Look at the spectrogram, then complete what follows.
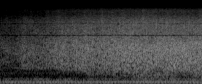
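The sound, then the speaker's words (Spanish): Dense, hissing patter like rainfall, an applause-style sound effect that swells slightly in the first second and then holds steady and fairly loud, with no voices. “Mira, te voy a dar un aplauso que parece lluvia.”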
